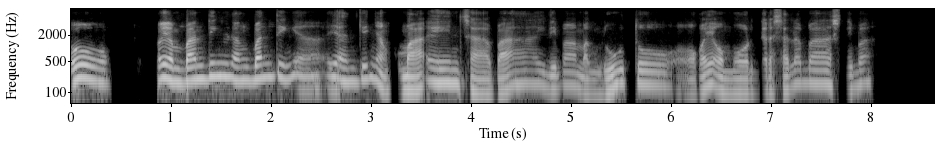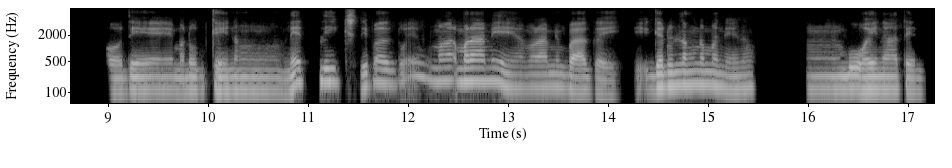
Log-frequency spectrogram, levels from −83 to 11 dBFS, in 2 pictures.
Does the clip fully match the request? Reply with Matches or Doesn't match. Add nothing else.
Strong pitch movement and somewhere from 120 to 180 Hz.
Matches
